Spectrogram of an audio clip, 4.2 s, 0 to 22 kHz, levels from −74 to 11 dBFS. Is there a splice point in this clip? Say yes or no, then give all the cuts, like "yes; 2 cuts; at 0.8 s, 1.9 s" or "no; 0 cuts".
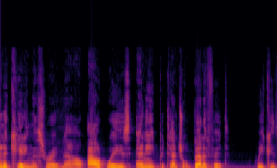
no; 0 cuts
